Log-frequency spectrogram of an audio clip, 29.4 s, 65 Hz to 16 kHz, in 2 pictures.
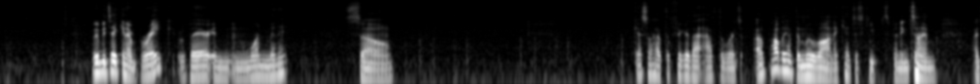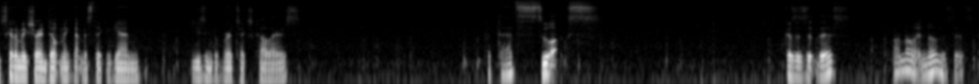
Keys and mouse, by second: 1.7 click, 3.1 click, 7.1 click, 7.7 click, 8.5 click, 9.2-10.2 drag, 15.3 click, 15.7 click, 16.1 click, 23.4 click, 25.3 click, 26.4 click, 27.0 click, 27.3 click, 27.6 click, 27.9 click, 28.1 click, 28.4 click, 28.9 click, 29.2 click.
